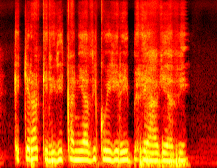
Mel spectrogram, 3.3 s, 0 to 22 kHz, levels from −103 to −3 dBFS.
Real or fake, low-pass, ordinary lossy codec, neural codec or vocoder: fake; none; none; codec, 44.1 kHz, 7.8 kbps, Pupu-Codec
